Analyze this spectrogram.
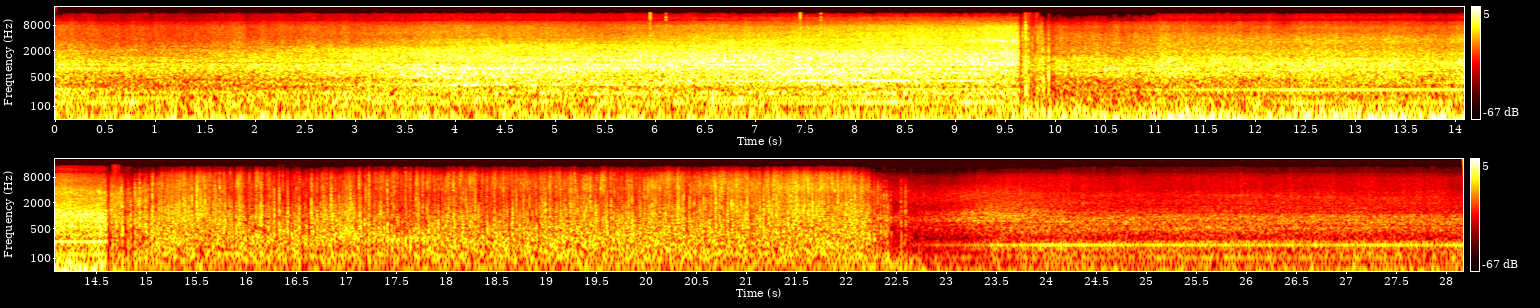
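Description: Steady road and engine noise of a moving car, with a low hum, heard from inside the car. The noise changes abruptly a few times and drops in level about halfway through.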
